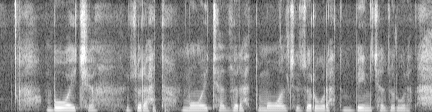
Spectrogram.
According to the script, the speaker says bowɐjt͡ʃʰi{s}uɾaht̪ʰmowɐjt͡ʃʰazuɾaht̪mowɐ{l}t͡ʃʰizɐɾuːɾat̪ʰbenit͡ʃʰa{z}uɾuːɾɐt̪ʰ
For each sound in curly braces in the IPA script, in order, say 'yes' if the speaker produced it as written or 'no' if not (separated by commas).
no, yes, yes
